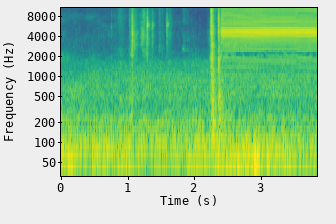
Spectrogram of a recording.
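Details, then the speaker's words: 1987 Dodge D100 at key-on before first start after fuel pump and V-belt replacement and vacuum line delete; a few clicks, then steady high cab warning buzzer holding, buzzer works. "the buzzer still works"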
